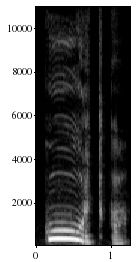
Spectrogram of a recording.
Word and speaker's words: куртка: ось такою скісною рисочкою тепер погукаємо до себе слово куртка приготувалися куртка куртка який склад ми вимовляємо з більшою силою голоса кур - це перший склад Отже в слові куртка наголошений перший склад показуємо його знаком наголосу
